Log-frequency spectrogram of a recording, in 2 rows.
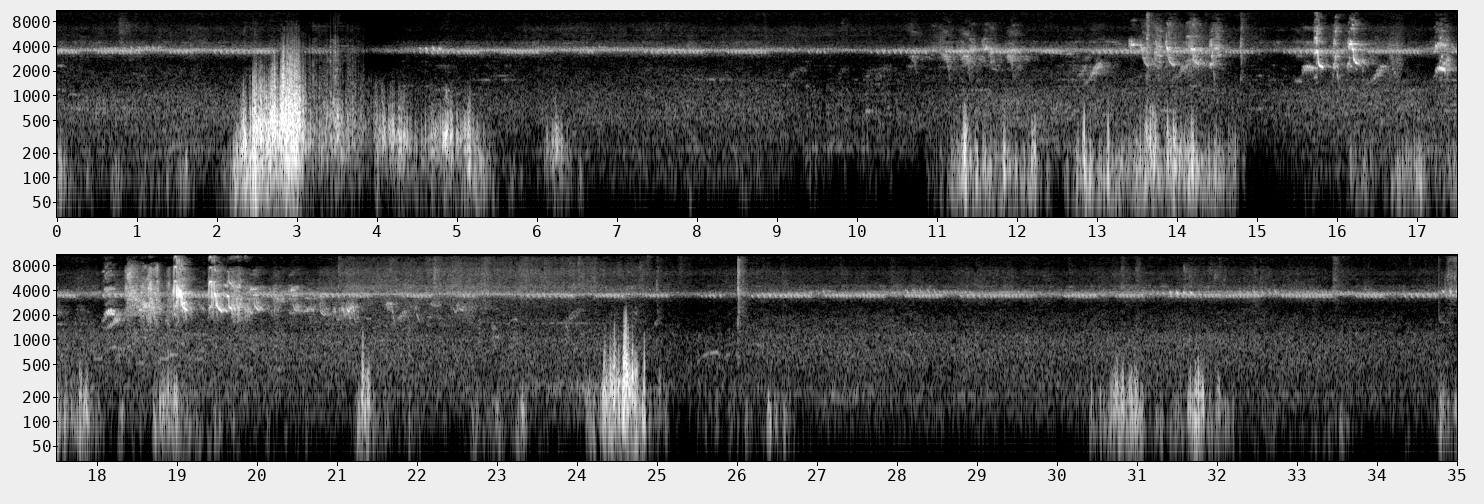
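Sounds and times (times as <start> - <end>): wind buffeting microphone: 1.1 - 6.6, 11.0 - 14.8, 16.1 - 25.2, 30.4 - 32.4
birds chirping: 15.6 - 23.0.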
